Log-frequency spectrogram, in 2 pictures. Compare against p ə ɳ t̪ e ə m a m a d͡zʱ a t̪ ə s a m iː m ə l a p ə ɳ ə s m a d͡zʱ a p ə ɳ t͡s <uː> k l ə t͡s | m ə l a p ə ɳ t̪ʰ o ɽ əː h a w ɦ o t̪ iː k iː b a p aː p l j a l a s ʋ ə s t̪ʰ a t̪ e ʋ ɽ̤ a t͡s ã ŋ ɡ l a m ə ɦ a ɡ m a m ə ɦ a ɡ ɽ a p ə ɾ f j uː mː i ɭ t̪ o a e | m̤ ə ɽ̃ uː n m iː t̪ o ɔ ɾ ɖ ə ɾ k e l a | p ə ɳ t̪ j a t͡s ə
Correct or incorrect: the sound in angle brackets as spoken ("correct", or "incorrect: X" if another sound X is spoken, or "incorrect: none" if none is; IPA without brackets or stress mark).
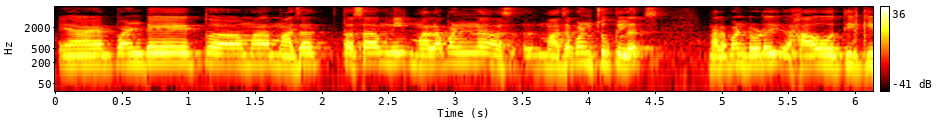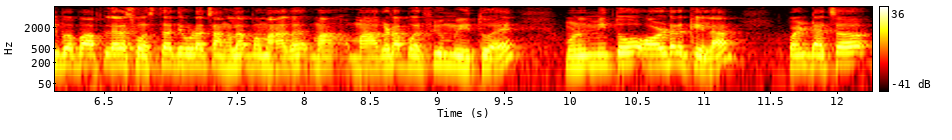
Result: incorrect: u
